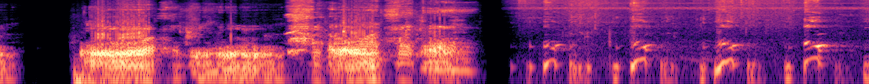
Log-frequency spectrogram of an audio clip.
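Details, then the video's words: Orangutan giving loud, rough, broadband roaring bursts for about three seconds, followed by a quieter run of short, soft squeaky calls after a brief silence. "Orangutan sesi, Orangutan Sesleri, Orangutan Sound Effect"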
